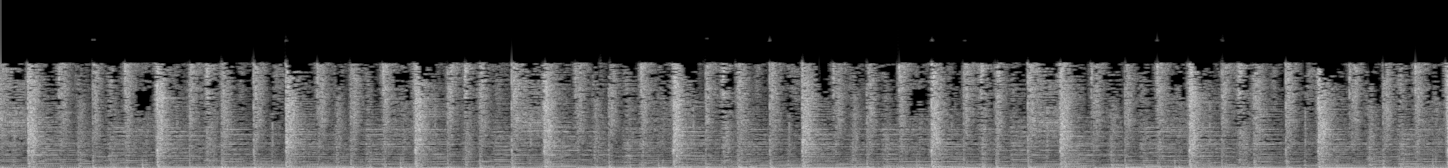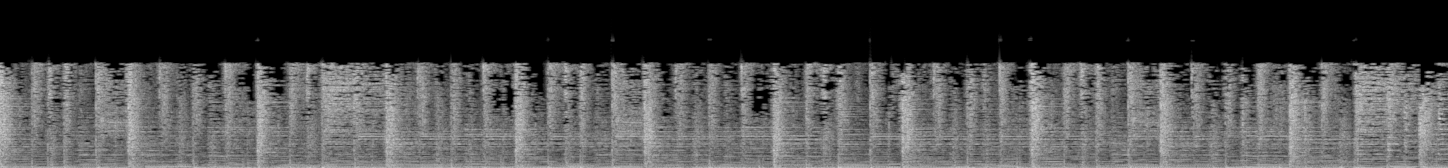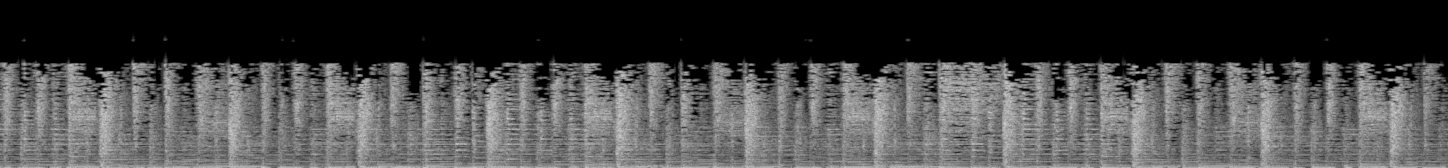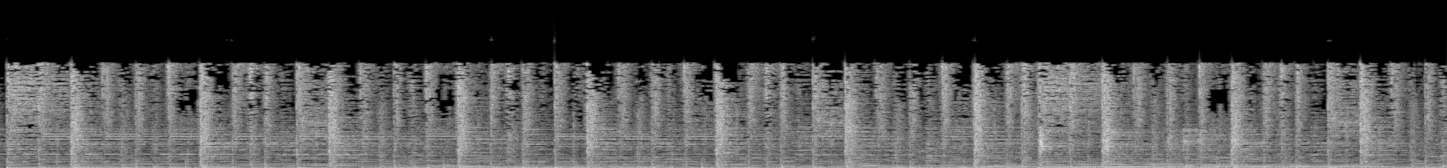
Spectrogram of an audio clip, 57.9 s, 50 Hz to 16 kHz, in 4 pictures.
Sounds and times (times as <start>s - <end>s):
Music: 0.0s - 57.9s.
